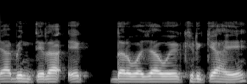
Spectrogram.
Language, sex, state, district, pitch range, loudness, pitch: Marathi, male, Maharashtra, Pune, 125-135 Hz, -15 LUFS, 130 Hz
